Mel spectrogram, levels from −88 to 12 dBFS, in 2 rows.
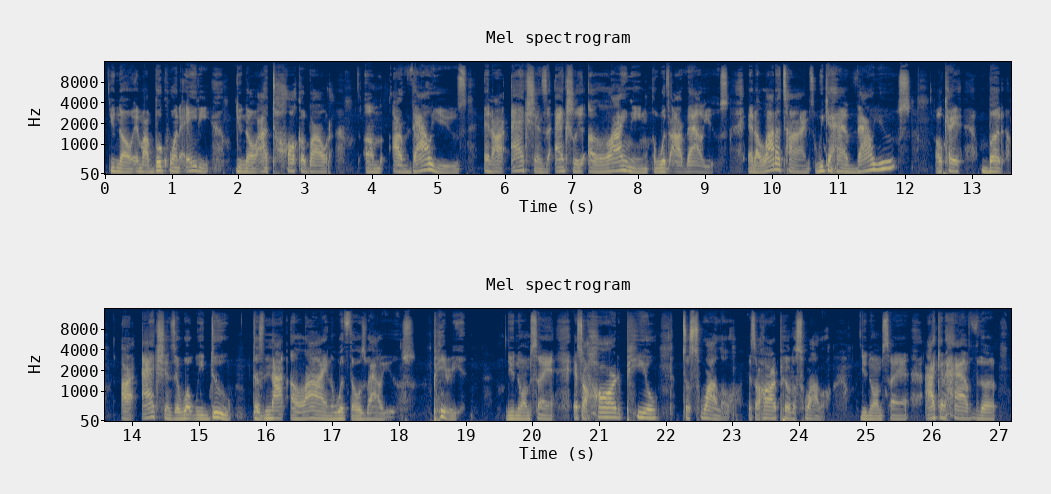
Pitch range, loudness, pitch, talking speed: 105-130 Hz, -21 LUFS, 115 Hz, 160 wpm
